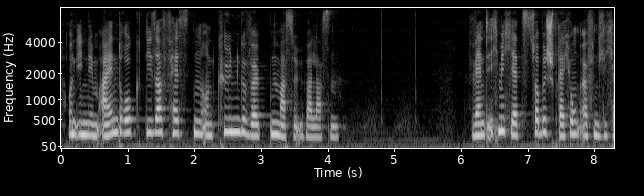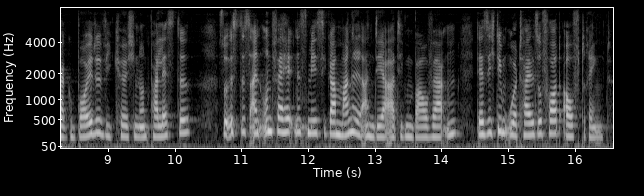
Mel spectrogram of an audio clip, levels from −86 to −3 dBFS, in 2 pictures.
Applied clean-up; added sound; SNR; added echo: none; none; none; none.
